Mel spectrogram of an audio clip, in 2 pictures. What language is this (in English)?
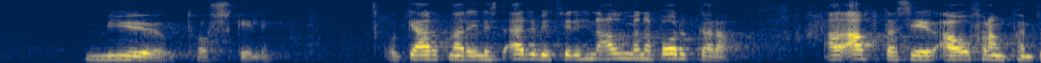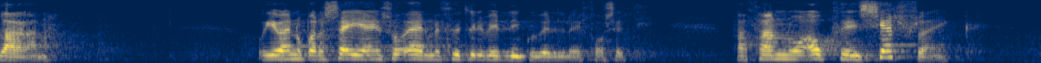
Icelandic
